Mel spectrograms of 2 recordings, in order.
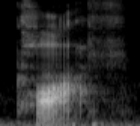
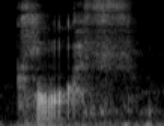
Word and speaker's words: cough: with a f sound these o-u-g-h words sound like off at the end ah cough cough trough which is a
